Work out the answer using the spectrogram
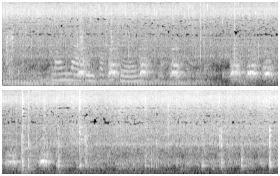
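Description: Chicken livers and hearts sizzling in hot oil with chopped onion and garlic in a pot, stirred with a spatula that scrapes the pot in a run of short strokes during the first half, with a few light knocks.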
